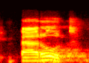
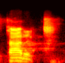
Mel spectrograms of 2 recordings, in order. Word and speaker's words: parrot: about it parrot parrot it's not parrot sometimes people say parot no it's parrot parrot it's not call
